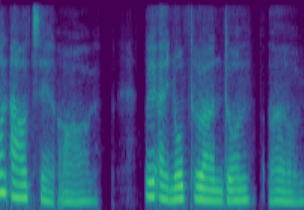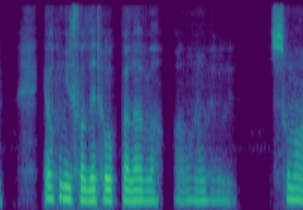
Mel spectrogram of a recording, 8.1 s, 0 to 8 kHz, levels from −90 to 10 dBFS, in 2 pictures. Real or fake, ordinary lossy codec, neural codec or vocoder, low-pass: fake; none; codec, 16 kHz in and 24 kHz out, 0.6 kbps, FocalCodec, streaming, 4096 codes; 7.2 kHz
